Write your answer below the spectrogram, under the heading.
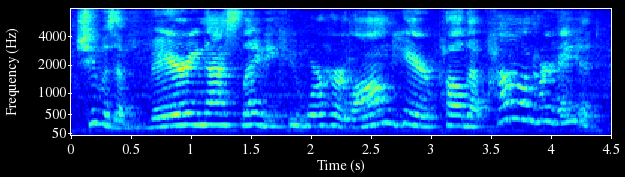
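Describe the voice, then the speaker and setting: A woman reading a children's story aloud in an animated way, drawing out words for dramatic emphasis. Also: high-pitched, normal speed. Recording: roomy echo with faint noise.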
